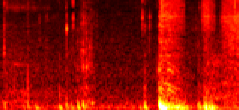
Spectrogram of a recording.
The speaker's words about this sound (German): ich muss kurz was trinken.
